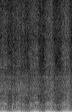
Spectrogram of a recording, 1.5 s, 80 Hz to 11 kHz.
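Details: Truck V8 after a cam install at idle: deep, lumpy, strongly loping idle with no ticking on top; running healthy.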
